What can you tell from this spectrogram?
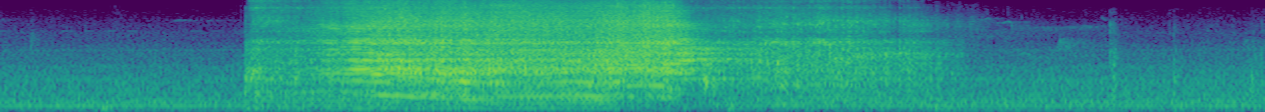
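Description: A handheld power tool runs for about three seconds, starting about a second and a half in, its pitch sagging as it works under load, then carries on more quietly for a couple of seconds before stopping.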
